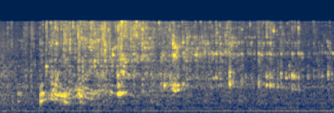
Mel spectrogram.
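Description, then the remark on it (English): Water from a kitchen sink runs steadily into a can, a fairly quiet trickling and splashing with a few bright gurgling notes near the start and a low hum underneath, while a finger inside the can feels the water level. “So I feel the water, it's gotten to a certain point. It hasn't gotten all the way to the top, I felt it.”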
